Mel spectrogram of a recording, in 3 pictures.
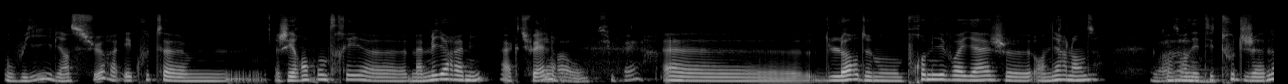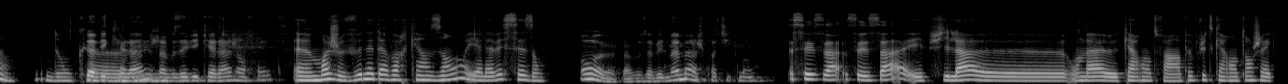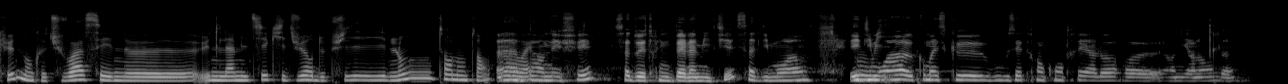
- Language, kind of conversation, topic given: French, podcast, Peux-tu raconter une amitié née pendant un voyage ?
- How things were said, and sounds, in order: drawn out: "heu"; tapping; other background noise; stressed: "longtemps"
